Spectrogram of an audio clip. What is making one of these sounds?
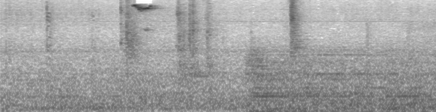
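A metal vent cover clanks open.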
